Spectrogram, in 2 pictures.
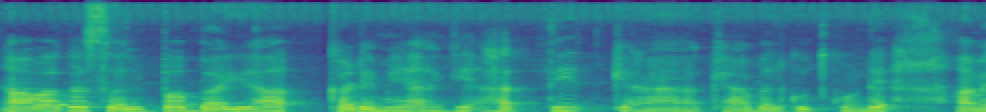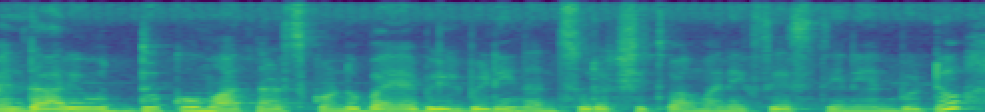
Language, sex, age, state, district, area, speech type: Kannada, female, 30-45, Karnataka, Bangalore Rural, rural, spontaneous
